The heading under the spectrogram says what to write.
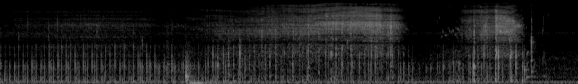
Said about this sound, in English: All right, I gotta take another little pee break. It's the morning. No one else is up.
